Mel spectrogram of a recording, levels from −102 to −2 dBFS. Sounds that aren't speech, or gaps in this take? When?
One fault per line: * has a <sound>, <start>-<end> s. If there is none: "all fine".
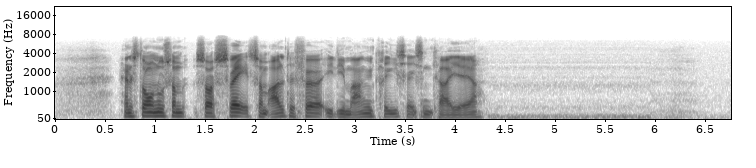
all fine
